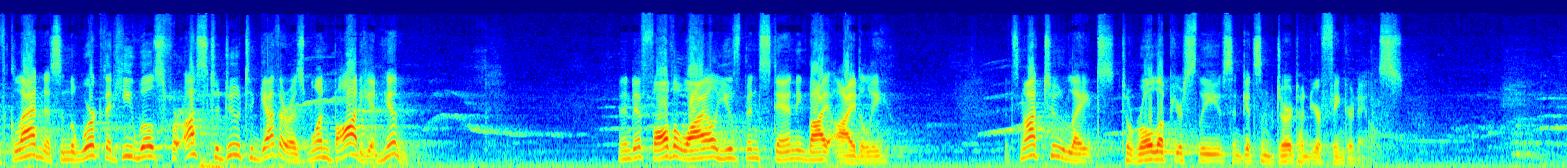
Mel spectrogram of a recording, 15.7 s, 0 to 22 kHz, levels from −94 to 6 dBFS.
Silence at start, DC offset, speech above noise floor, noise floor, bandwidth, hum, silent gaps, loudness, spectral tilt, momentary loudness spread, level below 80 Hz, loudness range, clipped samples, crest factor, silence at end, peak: 0 s; under 0.1%; 27 dB; -45 dBFS; 16.5 kHz; none; none; -18 LUFS; -5.5 dB/octave; 15 LU; -44 dBFS; 7 LU; under 0.1%; 16 dB; 0.05 s; -4 dBFS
